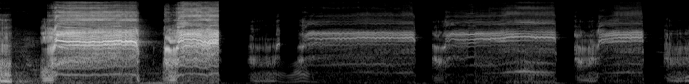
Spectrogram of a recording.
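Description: Hereford piglet on a homestead squealing loudly up close, in a series of shrill, drawn-out squeals broken by brief gaps, the first bursts the loudest.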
